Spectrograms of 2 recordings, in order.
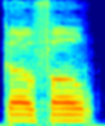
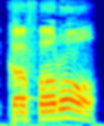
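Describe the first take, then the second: First: The word ends on the consonant r. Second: The word ends with an extra vowel sound. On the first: The speaker calls it right. "Matikan ra ni. ... ra ni kena dibaca dengan tebal" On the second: The speaker calls it wrong. "dia tak jadi kafara"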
